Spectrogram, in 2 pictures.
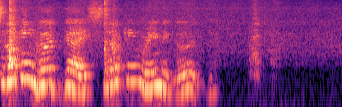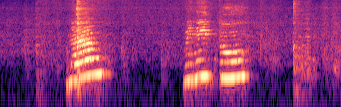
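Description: A woman's voice in short wordless vocal phrases with a sliding pitch: one longer run over the first three seconds, then two shorter ones about six and eight seconds in.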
